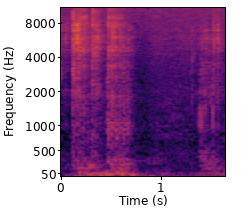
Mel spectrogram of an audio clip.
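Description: A chair creaks and shifts as someone gets comfy in it, one longer rustling creak followed by a shorter one after a brief pause, fairly quiet, with no talking.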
